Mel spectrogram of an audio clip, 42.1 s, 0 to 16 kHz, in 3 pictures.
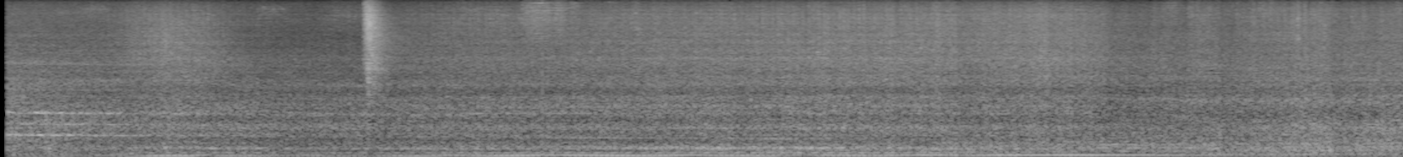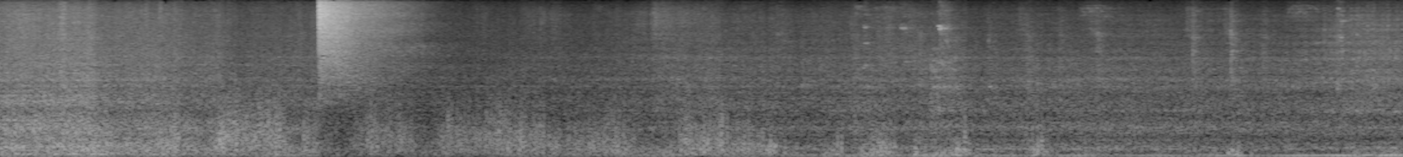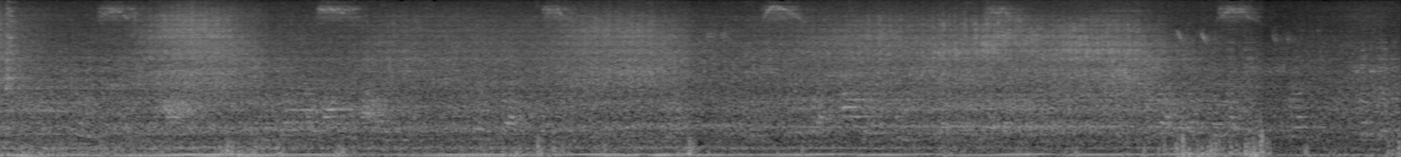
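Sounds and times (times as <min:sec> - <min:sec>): train rumbling: 0:00.1 - 0:42.0
sharp air hiss: 0:03.6 - 0:04.0, 0:17.2 - 0:18.4.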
